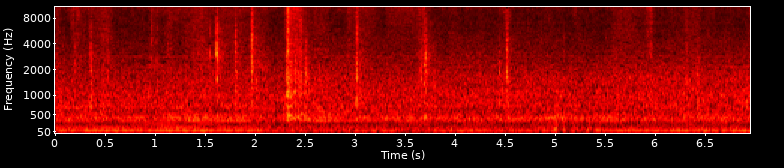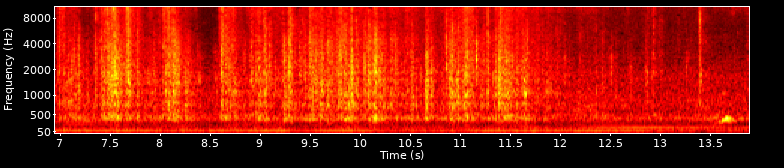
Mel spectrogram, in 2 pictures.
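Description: Steady low rumble of street traffic. A louder stretch of crackly, rustling noise runs for about five seconds in the middle, and one short sharp sound comes just before the end.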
